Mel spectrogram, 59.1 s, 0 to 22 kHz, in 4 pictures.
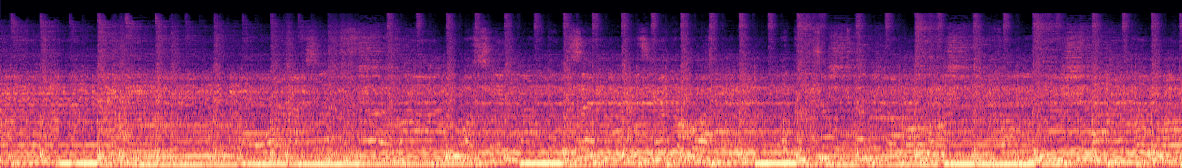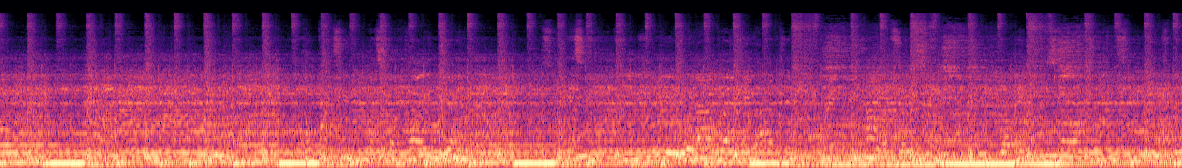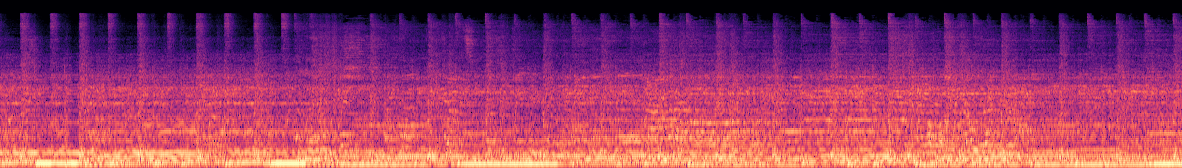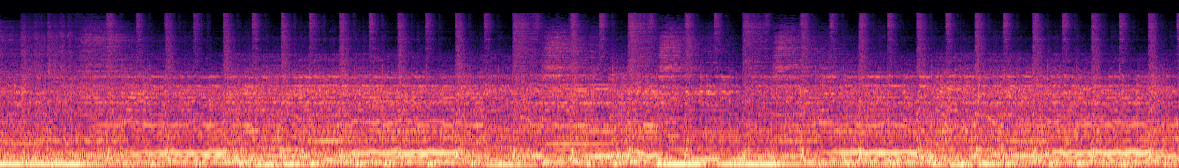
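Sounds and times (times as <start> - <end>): bass guitar: 0.0 - 59.0
distorted electric guitars: 0.0 - 59.0
steady drum beat: 0.0 - 59.0
male singer: 2.6 - 15.7, 18.2 - 30.2, 32.9 - 42.7.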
